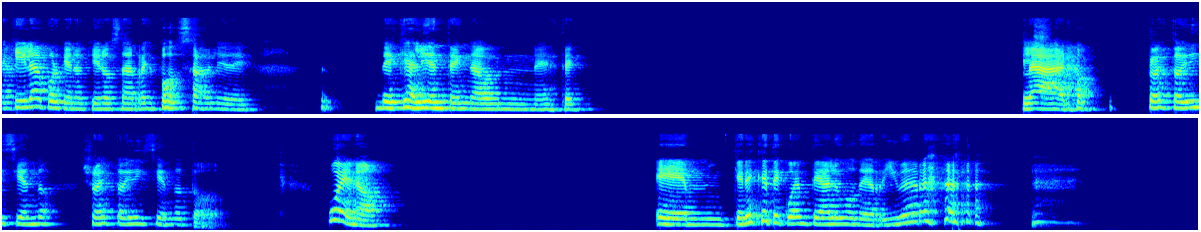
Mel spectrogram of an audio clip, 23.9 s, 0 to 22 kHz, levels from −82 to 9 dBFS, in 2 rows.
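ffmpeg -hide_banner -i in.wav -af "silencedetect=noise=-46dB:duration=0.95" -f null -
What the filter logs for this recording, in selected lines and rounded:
silence_start: 5.81
silence_end: 10.21 | silence_duration: 4.40
silence_start: 15.85
silence_end: 18.52 | silence_duration: 2.67
silence_start: 22.63
silence_end: 23.94 | silence_duration: 1.31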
